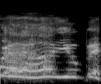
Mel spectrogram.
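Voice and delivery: play-acted, very high, shrill in-your-face scream. Retelling how a stranger came up close while he set up, imitating someone screaming. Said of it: "just starts screaming at me".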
